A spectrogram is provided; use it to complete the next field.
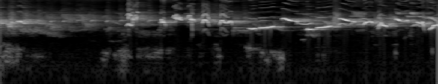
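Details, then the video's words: Oriental magpie-robin at a singing contest venue, delivering a loud varied song of sweet whistles, slurred upward notes and quick chattering bursts, intensifying toward the end; a background hum of other birds. "Suara kacer di area lomba"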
